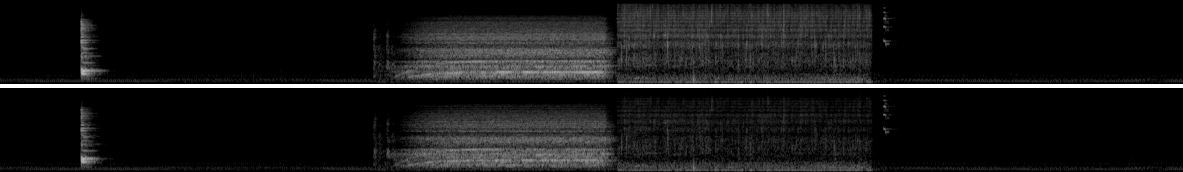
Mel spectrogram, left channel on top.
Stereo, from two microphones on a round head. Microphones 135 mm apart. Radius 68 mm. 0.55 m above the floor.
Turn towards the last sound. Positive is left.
turn(degrees=5)  # may be behind; listen again after turning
